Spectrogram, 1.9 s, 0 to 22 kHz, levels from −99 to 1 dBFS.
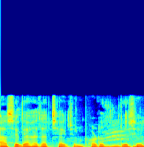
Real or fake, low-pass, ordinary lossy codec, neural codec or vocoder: real; none; none; none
